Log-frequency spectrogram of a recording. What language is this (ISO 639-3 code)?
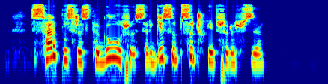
abk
